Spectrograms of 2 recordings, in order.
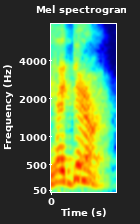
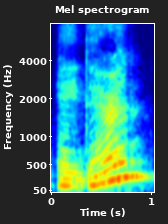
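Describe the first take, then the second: First: The greeting is rough and gruff. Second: The greeting is light and soft. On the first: It matches the caller's own tone. The speaker calls it right. "if he sounds like freaking Darren just got off a damn jackhammer" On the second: It does not match the caller's own tone. The speaker calls it wrong. "oh God, he's gonna smoke me"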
